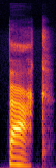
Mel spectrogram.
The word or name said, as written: back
